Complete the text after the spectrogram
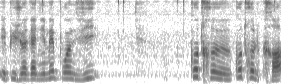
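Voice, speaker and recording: A high-pitched man speaks at a fairly slow pace. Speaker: gaming video creator. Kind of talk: live gameplay commentary.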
